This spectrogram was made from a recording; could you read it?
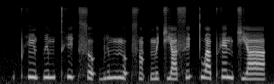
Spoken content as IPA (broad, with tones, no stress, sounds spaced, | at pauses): pʰ ĩ˧ p i˧ m t̪ʰ i˦ ʔ s o˨ ʔ b i˧ m n̪ o˨ ʔ s ɔ̃˨ k̚ n̪ ə˧ t͡ɕ j a˨˩ s i˦ ʔ t̪ w a˧ pʰ ẽ˥˧ n t͡ɕ j a˧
